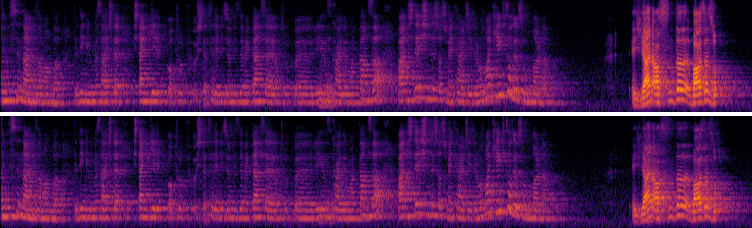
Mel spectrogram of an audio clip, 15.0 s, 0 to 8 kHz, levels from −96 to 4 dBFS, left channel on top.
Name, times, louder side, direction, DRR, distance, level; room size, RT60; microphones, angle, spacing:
voice 1, 0.0-11.0, equal, 15° right, -4 dB, 2.5 m, -43 dB
voice 2, 6.4-6.7 12.6-14.3, left 6 dB, 65° left, 12 dB, 0.5 m, -25 dB
22.0 x 16.0 x 2.3 m, 1.5 s
head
